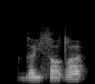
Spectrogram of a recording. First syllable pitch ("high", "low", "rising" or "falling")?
low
